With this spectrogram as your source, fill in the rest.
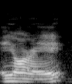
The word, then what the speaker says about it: Ara: southern object in the constellation of ara that's how you pronounce that ara it's a little tiny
